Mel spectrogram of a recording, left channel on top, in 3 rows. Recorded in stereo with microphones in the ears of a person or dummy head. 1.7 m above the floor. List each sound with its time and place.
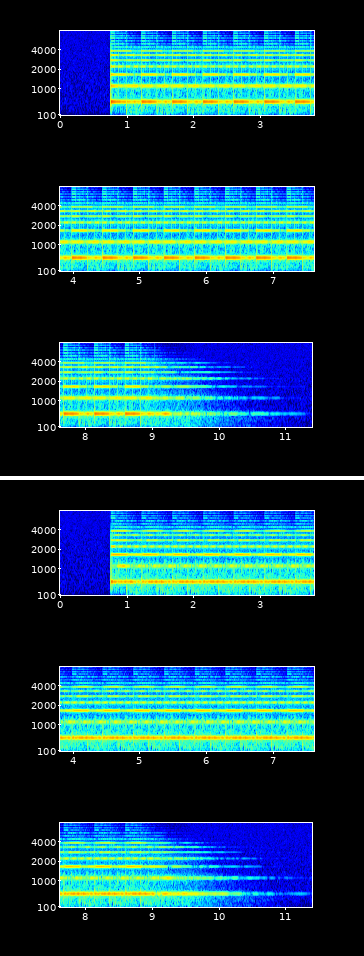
0.8 s an alarm: 45° left (ahead or behind), 1.0 m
